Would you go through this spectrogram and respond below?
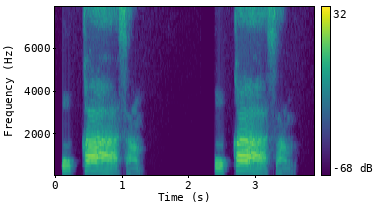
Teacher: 文字です。か、さ、た、な、は、ま、や、ら、わの母音は全部あです。例えば、夕方の場合、ゆの母音はうですね。その隣に母音のうがあります。母音がうの文字で、その次の文字がうの時には伸ばして発音をします。夕方、夕方。風船のふの母音もうです。ふの隣には母音のうがありますから、ふも伸ばして発音をします。風船、風船。では、お母さんはどうでしょうか？ お母さんのかの母音はあです。隣には母音のあがあります。だから伸ばして発音をします。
